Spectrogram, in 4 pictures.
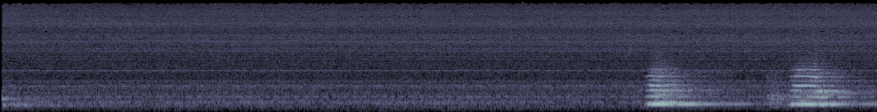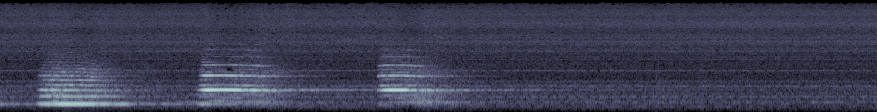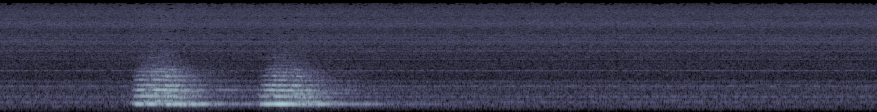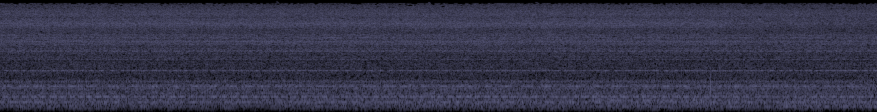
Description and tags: Strangely creepy industrial sound
Industrial sound, very horn like and creepy. A haunted radiator.
haunting, acoustic, vibrating, pipe, Industrial, container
